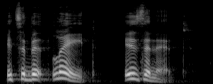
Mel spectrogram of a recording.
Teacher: It's not open for discussion really when I use this falling intonation.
